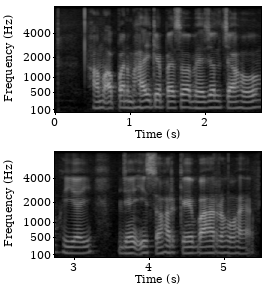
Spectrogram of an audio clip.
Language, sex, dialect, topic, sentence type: Magahi, female, Southern, banking, statement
